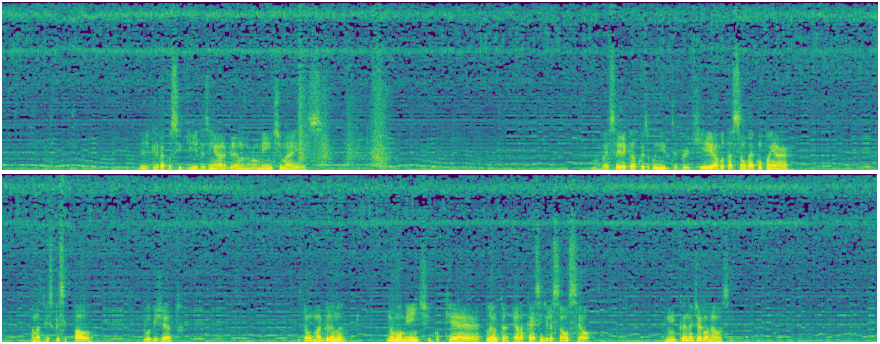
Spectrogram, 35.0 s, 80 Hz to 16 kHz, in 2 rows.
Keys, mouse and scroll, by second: 0.2 ctrl+middle click, 1.0 ctrl+shift+middle click, 1.6-2.9 ctrl+shift+middle drag, 3.2-7.1 right drag, 7.2-11.2 right drag, 11.3 right click, 12.4-13.7 middle drag, 13.8 shift+middle click, 14.3-15.3 shift+middle drag, 16.5-21.4 middle drag, 22.2 middle click, 23.0 click, 23.4-24.8 drag, 29.4 click, 32.0-34.4 drag.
